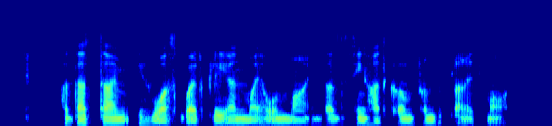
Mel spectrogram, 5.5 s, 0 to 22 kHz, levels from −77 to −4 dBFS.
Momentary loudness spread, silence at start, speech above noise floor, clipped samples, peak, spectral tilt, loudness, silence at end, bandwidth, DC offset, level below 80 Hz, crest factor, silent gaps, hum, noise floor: 9 LU; 0.25 s; 27 dB; under 0.1%; -20 dBFS; -5 dB/octave; -43 LUFS; 0.45 s; 8 kHz; under 0.1%; -80 dBFS; 22 dB; none; none; -69 dBFS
